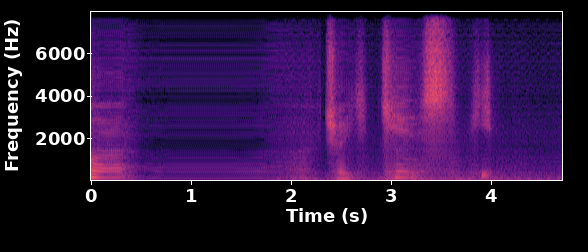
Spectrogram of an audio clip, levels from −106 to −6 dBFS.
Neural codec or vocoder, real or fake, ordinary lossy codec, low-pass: codec, 16 kHz, about 1 kbps, DyCAST, with the encoder's durations; fake; none; none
